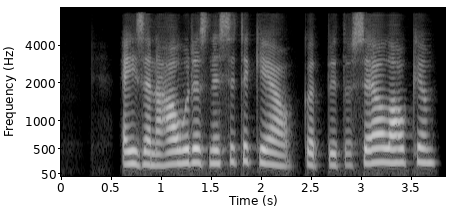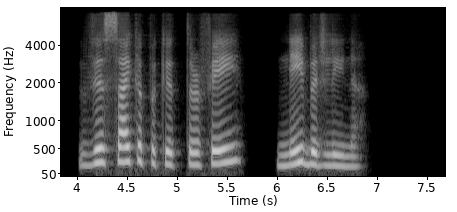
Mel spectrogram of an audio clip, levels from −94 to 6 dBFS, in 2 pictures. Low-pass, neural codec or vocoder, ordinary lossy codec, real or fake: 7.2 kHz; codec, 16 kHz, 0.2 kbps, FocalCodec; MP3, 64 kbps; fake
